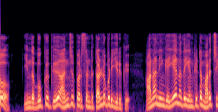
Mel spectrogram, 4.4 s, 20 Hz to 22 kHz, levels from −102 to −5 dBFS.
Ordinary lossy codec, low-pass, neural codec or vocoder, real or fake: none; 7.2 kHz; none; real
